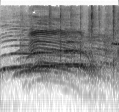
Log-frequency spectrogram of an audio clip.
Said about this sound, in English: If you want the Sizzler Fart to win, cheer.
